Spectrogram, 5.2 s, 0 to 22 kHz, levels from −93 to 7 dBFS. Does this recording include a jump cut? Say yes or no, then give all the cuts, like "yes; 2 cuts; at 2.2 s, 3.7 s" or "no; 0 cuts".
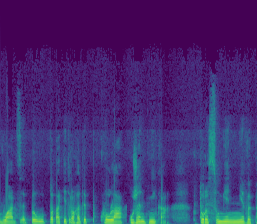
yes; 1 cut; at 2.5 s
